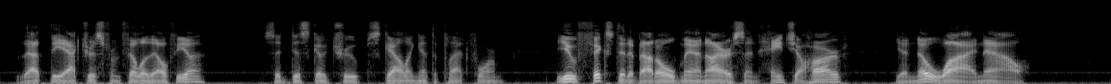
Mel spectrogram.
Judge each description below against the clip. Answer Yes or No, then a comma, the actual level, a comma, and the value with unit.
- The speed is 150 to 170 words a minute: No, average, 140 wpm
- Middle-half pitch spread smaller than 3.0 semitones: Yes, narrow, 2.6 semitones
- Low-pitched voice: Yes, very low, 85 Hz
